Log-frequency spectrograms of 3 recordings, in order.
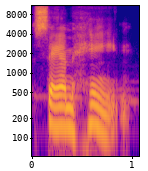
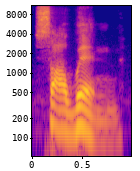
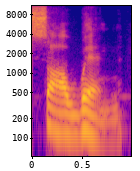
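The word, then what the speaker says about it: Samhain: Celtic festival known as Sam Hayne. Uh now, some people would say it's sawin. Uh it's officially pronounced as sawin. Uh some people say it's Sam Hayne that well we saw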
